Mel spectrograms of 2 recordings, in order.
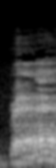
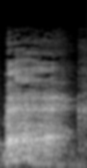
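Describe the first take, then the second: First: "back" with the vowel stretched as if said twice; doubled-vowel demo. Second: "back" quicker, vowel still slightly long; quicker demo. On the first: Teacher models back for learners, doubled-vowel demo. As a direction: dip and come back up through the long vowel of "back". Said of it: "마치 L을 두 번 발음하는 것 같아요". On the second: Teacher shows the fast form, quicker demo. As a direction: say "back" more briskly in one glide. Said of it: "빨리 발음해도". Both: Shown as a demonstration.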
